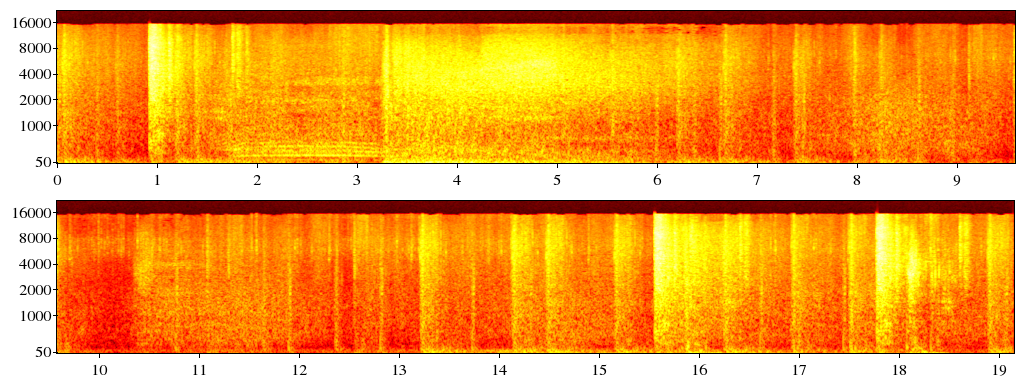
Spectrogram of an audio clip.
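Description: Blades clang and strike against a hard body.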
